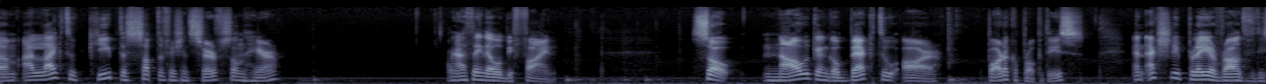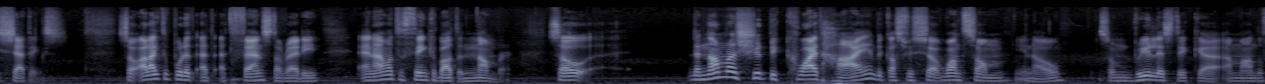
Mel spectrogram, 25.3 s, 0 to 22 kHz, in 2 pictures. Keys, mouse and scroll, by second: 3.1-5.9 shift+middle drag, 5.9-6.2 scroll up 3, 6.2-7.9 shift+middle drag, 11.4-15.0 middle drag, 15.0 click.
